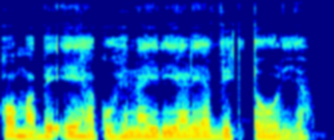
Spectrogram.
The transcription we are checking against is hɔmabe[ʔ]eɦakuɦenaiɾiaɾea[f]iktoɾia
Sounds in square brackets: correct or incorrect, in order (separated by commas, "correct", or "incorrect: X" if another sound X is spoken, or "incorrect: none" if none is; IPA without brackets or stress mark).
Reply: correct, incorrect: v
